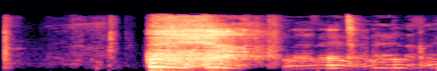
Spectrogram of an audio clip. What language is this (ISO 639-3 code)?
zho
